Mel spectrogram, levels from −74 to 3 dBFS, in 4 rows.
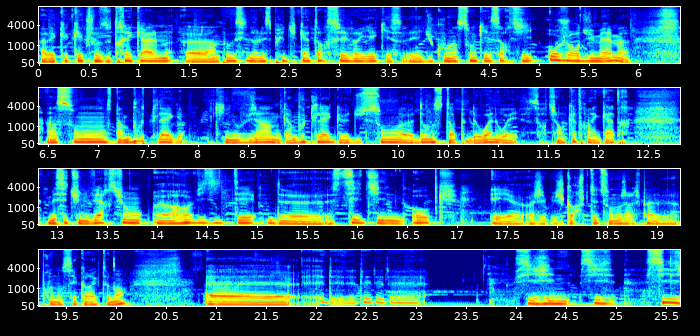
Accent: French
